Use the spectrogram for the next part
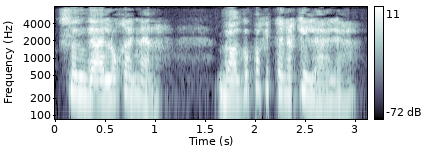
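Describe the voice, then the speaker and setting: A woman's voice: mid-range voice, normal speed, breathy edge. A woman acting in a Filipino radio drama as an anxious, emotional young soldier's wife and mother, with a Filipino accent. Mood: earnest, resigned. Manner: tearful, pleading, scolding.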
